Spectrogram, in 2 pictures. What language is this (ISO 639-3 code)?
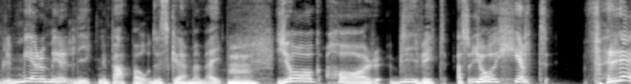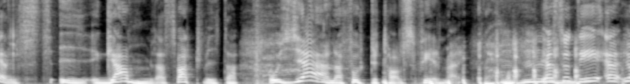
swe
